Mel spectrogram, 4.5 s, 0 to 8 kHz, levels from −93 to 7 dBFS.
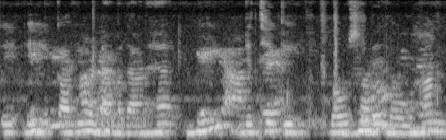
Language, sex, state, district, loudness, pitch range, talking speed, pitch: Punjabi, male, Punjab, Kapurthala, -15 LUFS, 170-190 Hz, 160 wpm, 175 Hz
